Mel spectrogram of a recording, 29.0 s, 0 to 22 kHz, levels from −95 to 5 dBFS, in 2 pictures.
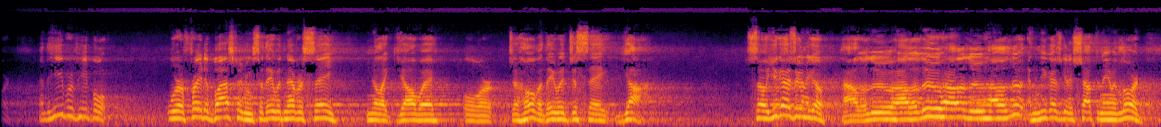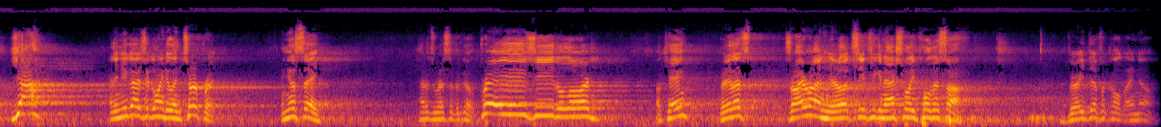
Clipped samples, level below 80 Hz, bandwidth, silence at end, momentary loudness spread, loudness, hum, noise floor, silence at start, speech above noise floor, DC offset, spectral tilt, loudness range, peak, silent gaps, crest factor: under 0.1%; -44 dBFS; 17.5 kHz; 0.15 s; 18 LU; -14 LUFS; none; -40 dBFS; 0.5 s; 27 dB; under 0.1%; -4.5 dB/octave; 6 LU; 0 dBFS; none; 14 dB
